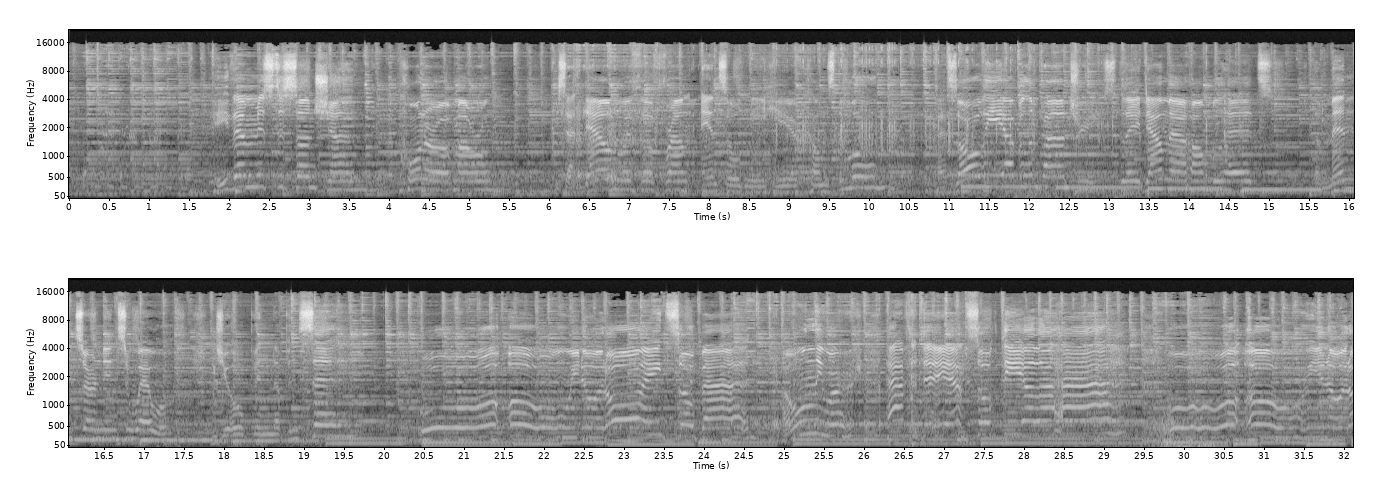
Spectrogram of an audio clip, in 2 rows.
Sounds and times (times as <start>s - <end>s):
Music: 0.0s - 32.1s.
